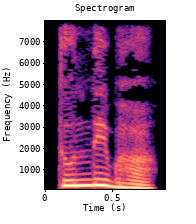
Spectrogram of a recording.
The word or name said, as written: ದುಂದುಭಿ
